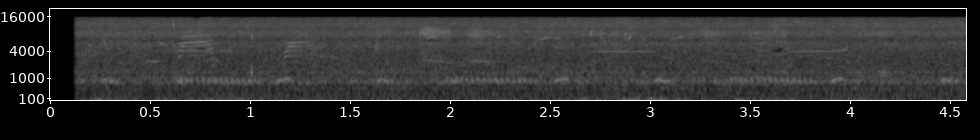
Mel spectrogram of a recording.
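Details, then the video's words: White-browed coucal in Tarangire National Park, Tanzania, giving a steady run of hollow, bubbling notes at a fairly quick pace, with faint high chirps from other birds and a low rumble of background noise. "White-browed Coucal"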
